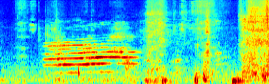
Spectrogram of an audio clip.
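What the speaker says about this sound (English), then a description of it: "Maybe it's cat noises." A cat gives one clear, fairly loud meow, followed by softer shuffling and faint sounds in an indoor room.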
